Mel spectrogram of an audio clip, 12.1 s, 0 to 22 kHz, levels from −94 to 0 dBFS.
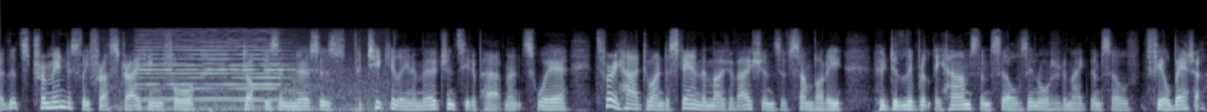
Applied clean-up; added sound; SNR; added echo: none; Motor vehicle (road); 5 dB; none.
